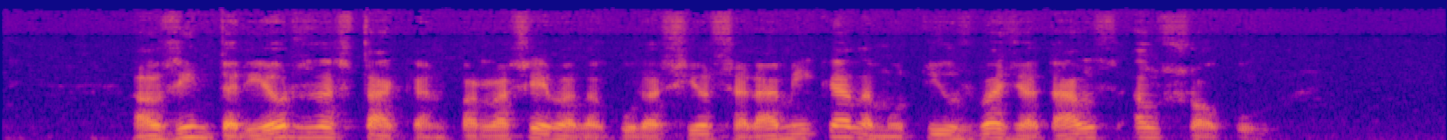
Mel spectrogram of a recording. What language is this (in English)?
Catalan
